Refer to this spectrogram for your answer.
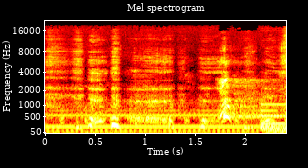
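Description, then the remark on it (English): A worried dog whimpers and lets out several short, high yips and whines in an anxious, uneven rhythm while licking a person's face and running in circles around them, over a steady low background hum. “Your worried dog licks your face and runs circles around you.”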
